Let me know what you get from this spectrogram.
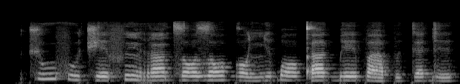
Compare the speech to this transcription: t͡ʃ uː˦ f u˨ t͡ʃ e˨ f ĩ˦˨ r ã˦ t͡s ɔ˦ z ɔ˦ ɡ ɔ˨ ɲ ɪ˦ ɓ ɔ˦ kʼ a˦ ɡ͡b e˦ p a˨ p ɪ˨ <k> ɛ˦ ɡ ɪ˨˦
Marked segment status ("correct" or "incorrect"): correct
